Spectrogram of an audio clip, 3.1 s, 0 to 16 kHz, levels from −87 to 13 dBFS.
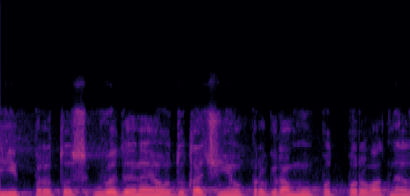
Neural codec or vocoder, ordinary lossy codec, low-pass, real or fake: none; Opus, 24 kbps; 7.2 kHz; real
